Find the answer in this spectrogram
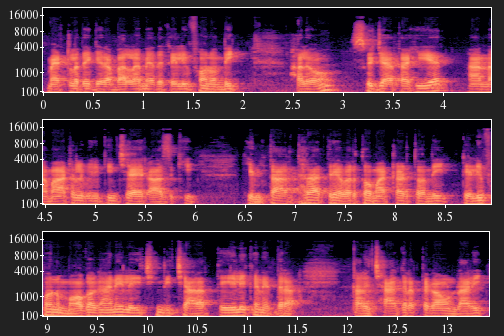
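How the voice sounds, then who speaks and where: A man's voice: sits low, little pitch movement, moderate pace, fairly bright tone. A man narrating a suspense serial as an audiobook, reading steadily and briefly voicing the characters' lines.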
